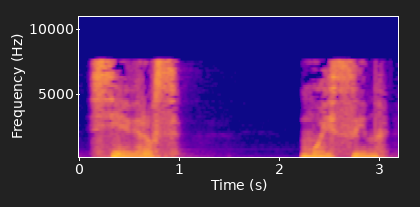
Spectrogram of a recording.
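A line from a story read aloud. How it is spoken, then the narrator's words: Whisper. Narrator (Russian): прошептала она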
